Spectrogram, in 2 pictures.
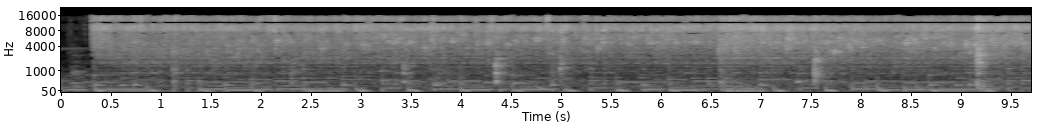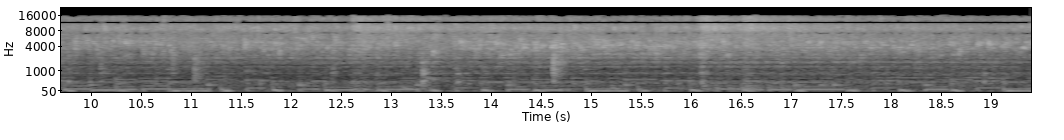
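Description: Marinated goat meat sizzling in hot vegetable oil as it is spooned into the pot to brown: a steady frying hiss that starts suddenly at the outset and grows louder partway through. A wooden spoon clicks against the bowl and pot several times.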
